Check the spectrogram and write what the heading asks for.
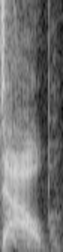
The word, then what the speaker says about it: Dube: So that's when I gave Lucas Dube, or how do you say it? He said his name's Daub.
